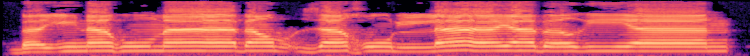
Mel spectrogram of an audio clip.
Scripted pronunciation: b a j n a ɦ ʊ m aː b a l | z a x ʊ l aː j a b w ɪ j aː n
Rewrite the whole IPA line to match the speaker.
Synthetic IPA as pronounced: b a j n a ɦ ʊ m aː b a ɾ | z a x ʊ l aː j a b ɣ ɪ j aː n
